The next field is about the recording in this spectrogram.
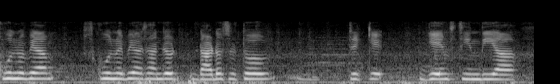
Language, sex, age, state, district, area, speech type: Sindhi, female, 18-30, Delhi, South Delhi, urban, spontaneous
